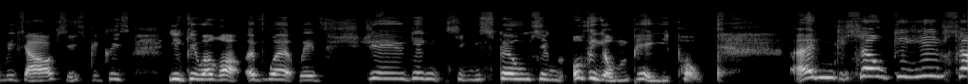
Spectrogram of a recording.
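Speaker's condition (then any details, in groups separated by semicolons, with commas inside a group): Cerebral palsy; wheelchair user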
